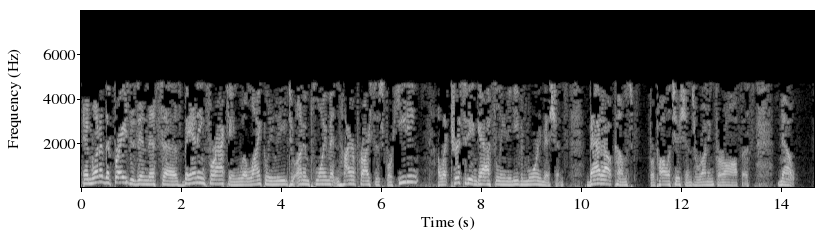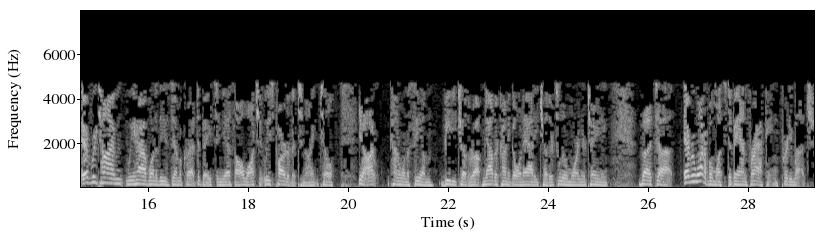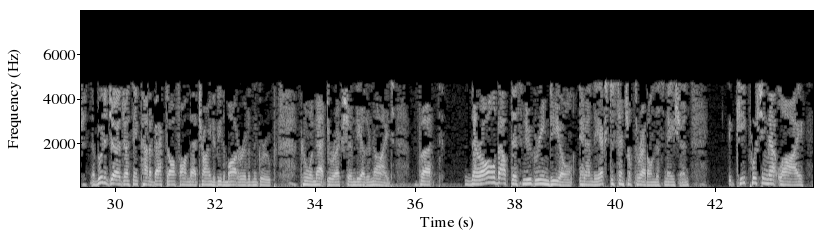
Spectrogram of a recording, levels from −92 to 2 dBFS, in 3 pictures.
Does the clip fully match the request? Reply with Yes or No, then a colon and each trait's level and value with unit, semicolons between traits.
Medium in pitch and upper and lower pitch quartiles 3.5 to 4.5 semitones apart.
Yes: medium, 150 Hz; average, 4.0 semitones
